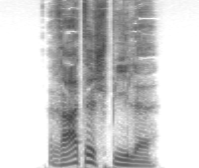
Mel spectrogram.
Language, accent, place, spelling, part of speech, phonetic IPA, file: German, Germany, Berlin, Ratespiele, noun, [ˈʁaːtəˌʃpiːlə], De-Ratespiele.ogg
- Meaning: nominative/accusative/genitive plural of Ratespiel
